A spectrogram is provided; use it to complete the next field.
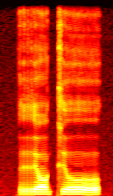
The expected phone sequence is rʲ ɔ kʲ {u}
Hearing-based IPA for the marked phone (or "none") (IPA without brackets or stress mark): o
